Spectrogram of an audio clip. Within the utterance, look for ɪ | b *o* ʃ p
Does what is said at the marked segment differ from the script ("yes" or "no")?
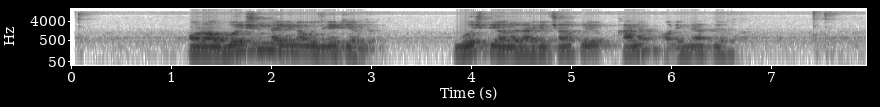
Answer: no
